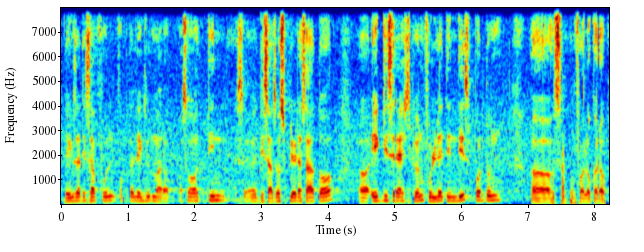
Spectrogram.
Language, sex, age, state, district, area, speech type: Goan Konkani, male, 18-30, Goa, Bardez, rural, spontaneous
